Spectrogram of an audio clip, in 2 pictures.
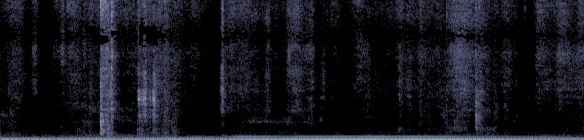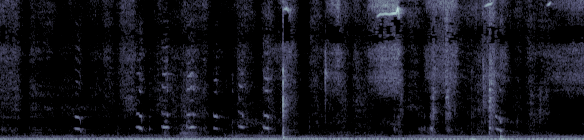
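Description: Four-week-old puppies giving a run of short, high squeaks and whimpers in the second half, over a steady low hum.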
